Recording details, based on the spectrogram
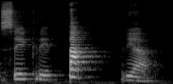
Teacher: teu aparelho fonador põe tanta força para pronunciar o tá, que o ri e o a saem juntos. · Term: ditongo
